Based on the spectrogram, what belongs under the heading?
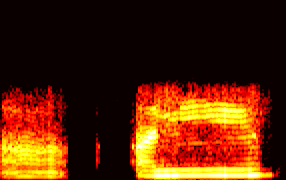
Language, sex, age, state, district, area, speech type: Goan Konkani, female, 18-30, Goa, Quepem, rural, conversation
